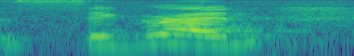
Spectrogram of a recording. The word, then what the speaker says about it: Sigrun: Sigrid, or typically in Norwegian it's pronounced Sigrun, spelled S-I-G-R-U-N, means Valkyrie.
